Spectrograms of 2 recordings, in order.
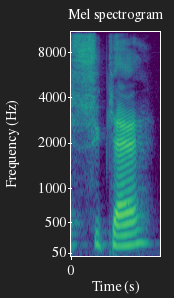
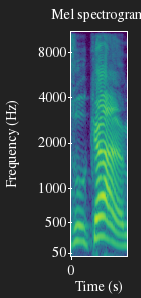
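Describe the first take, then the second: First: It is said with a French accent. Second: It is said with a Spanish accent. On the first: "French people"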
